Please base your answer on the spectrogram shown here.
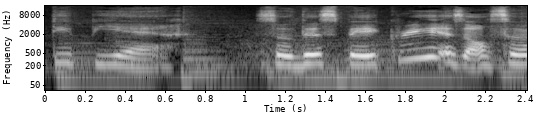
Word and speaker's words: Pierre: Pierre Bakery uh okay if you say it in French it's like Pierre so this Bakery is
